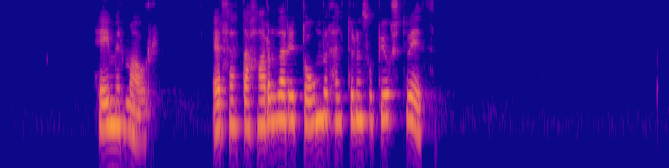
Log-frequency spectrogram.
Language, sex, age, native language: Icelandic, female, 40-49, Icelandic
